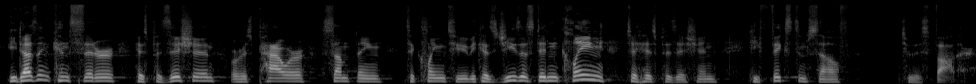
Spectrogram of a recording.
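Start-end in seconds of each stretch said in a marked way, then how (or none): none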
